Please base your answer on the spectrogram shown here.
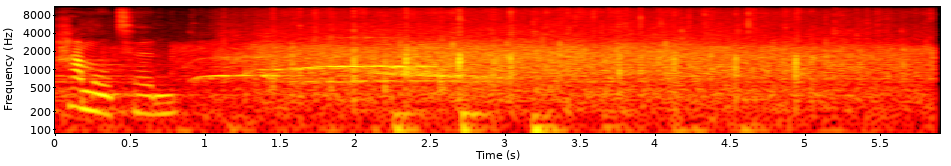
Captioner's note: audience applauding and cheering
